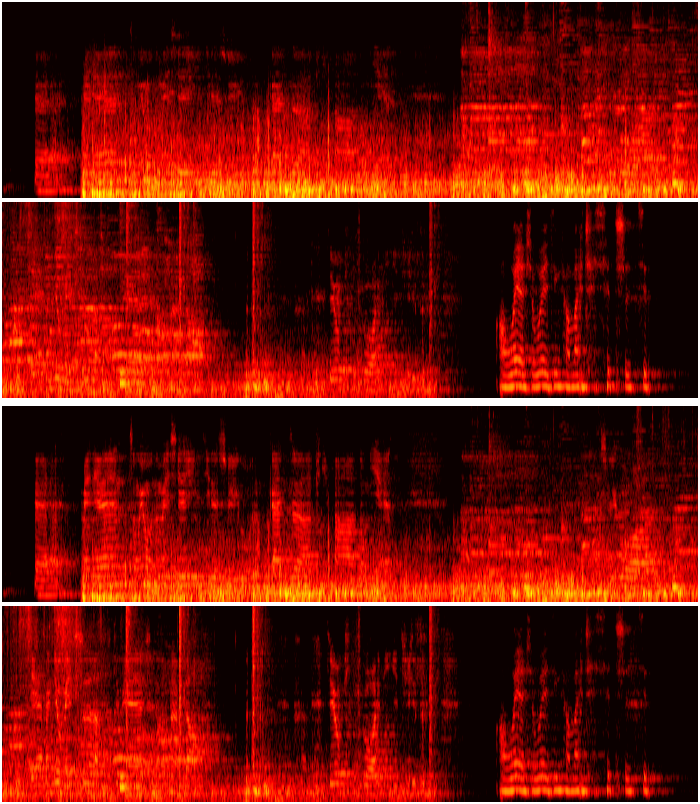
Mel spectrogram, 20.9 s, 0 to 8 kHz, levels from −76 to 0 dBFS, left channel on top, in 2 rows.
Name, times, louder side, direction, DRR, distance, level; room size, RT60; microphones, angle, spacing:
voice 1, 0.5-6.6 8.2-9.9 10.8-13.6 14.8-17.3 19.8-20.0, right 2 dB, 80° right, -2 dB, 4.4 m, -41 dB
sound 1, 1.2-17.0, left 3 dB, 55° left, 0.6 m, -32 dB
sound 2, 6.9-13.5, left 3 dB, 75° left, 2.7 m, -37 dB
voice 2, 7.2-7.5 14.2-14.3 17.9-20.2, left 1 dB, 25° left, 9 dB, 0.9 m, -38 dB
sound 3, 9.5-12.6 13.0-13.6 13.9-14.4 15.7-16.1 16.8-17.2, right 6 dB, 35° right, 1.9 m, -41 dB
24.0 x 19.0 x 8.1 m, 1.3 s
head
